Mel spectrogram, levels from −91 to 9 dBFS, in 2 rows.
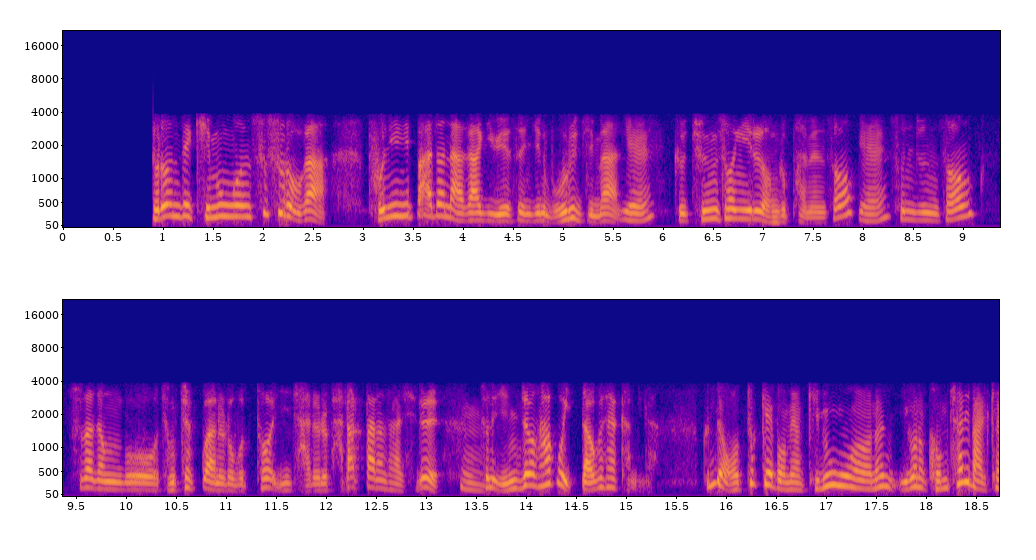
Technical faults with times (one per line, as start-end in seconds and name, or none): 0.00-0.90 cut-off start
7.00-7.18 AMR bit errors
12.18-12.38 AMR bit errors
15.20-15.35 AMR bit errors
